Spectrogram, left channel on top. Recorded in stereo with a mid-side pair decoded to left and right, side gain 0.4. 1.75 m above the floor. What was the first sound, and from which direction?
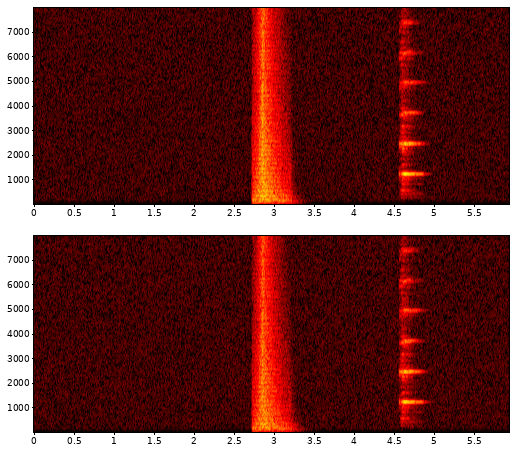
A whoosh, 35° left.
